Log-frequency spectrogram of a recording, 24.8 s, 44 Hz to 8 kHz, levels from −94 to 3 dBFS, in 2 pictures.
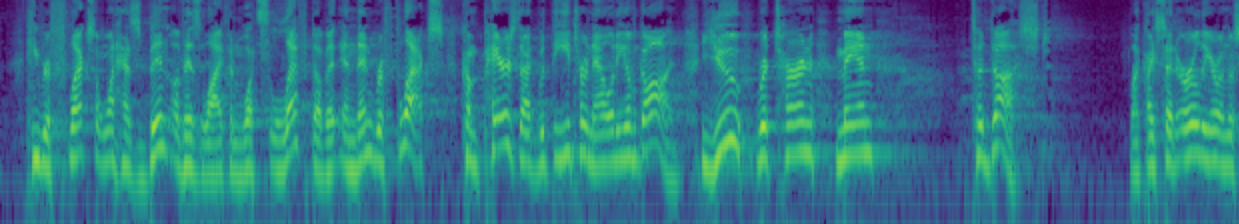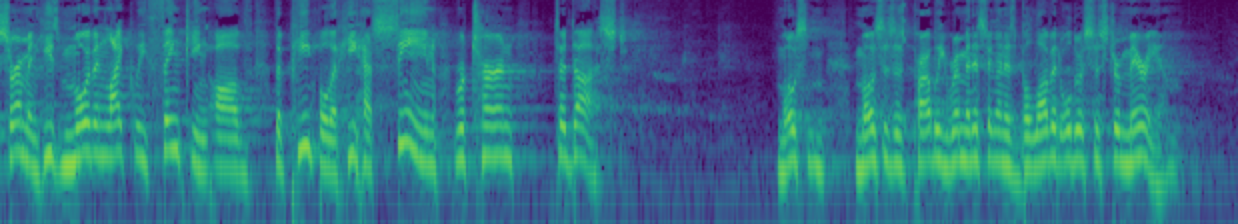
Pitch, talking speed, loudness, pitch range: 195 Hz, 150 wpm, -23 LUFS, 170-215 Hz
